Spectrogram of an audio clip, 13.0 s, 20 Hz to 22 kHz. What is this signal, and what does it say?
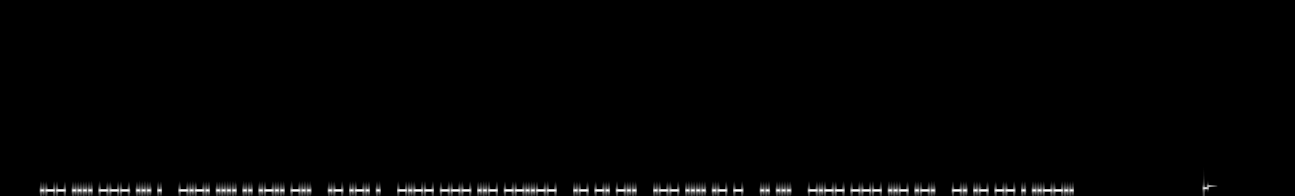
Morse code, heard as a keyed tone, about 44 wpm, 700 Hz. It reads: WHOSE CHILD ARE YOU, AND WHAT IS YOUR NAME?
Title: Sentences from Top 1200 Words 45wpm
